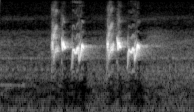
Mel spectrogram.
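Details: Sooty-headed bulbul (kutilang) in full song, sharp calls used to lure rivals: two bright bubbly phrases of three or four fluty notes each, quickly falling and sliding, separated by a short pause, over a quiet background.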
